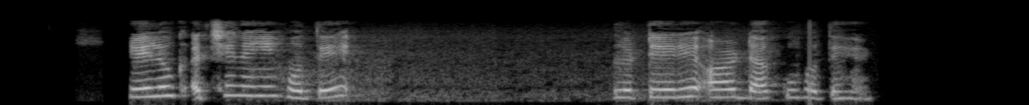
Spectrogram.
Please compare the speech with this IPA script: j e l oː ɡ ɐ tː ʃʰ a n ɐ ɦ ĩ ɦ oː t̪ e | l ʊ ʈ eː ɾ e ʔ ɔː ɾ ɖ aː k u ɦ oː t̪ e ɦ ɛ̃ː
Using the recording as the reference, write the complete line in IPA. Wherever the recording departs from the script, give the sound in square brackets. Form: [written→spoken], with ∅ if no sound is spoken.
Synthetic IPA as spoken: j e l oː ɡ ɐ tː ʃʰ [a→e] n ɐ ɦ ĩ ɦ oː t̪ e | l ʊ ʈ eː ɾ e ʔ ɔː ɾ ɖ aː k u ɦ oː t̪ e ɦ ɛ̃ː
